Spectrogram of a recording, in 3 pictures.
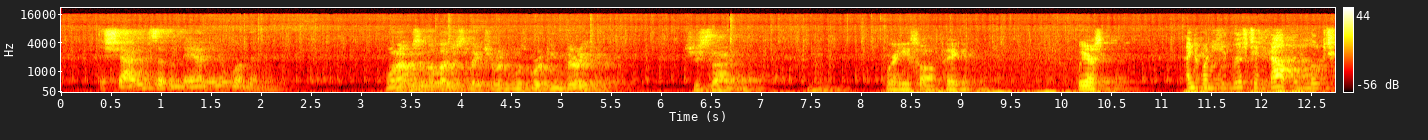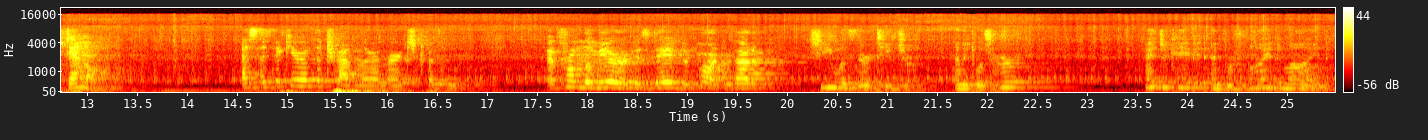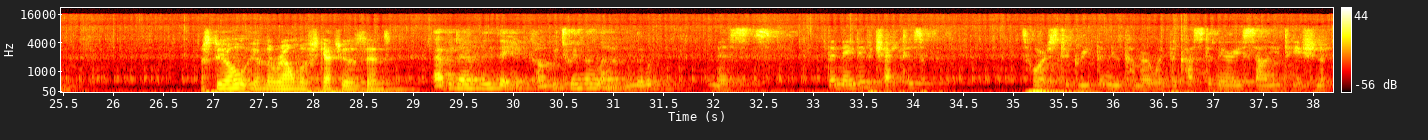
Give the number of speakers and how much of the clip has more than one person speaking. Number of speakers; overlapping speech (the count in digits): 8, no overlap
